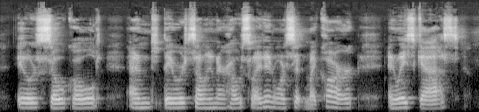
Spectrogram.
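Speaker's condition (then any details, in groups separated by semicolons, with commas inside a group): No condition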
